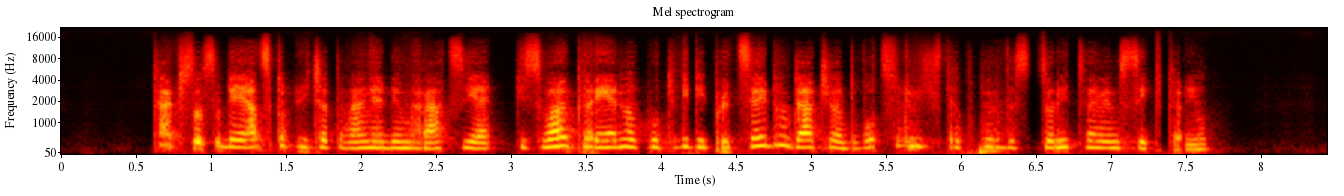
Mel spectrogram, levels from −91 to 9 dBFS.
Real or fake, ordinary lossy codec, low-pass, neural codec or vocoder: fake; none; 19.8 kHz; codec, 44.1 kHz, 0.9 kbps, DAC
